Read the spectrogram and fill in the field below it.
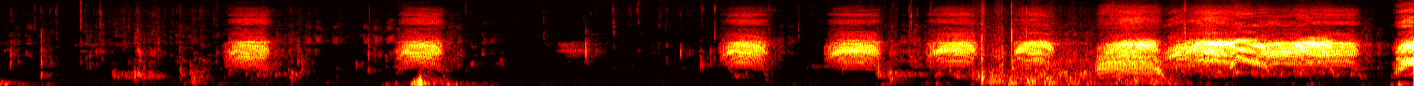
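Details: Wild crows squabbling with other birds over food, giving harsh nasal caws in repeated bursts that grow louder and come faster toward the end, with scattered thumps and rustling between calls.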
